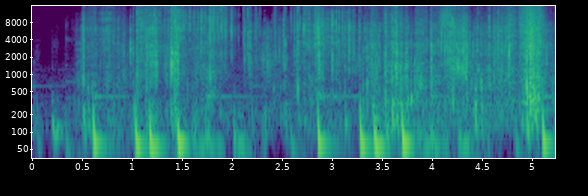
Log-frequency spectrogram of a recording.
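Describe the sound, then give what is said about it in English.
A package is unwrapped from a box, giving continuous crinkling, crumpling and crunching of wrapping material in irregular bursts, moderately loud, with no one speaking. “All right, I'm unwrapping this.”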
